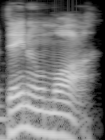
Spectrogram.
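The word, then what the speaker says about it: dénouement: the danum Moa uh so it's not pronounced as it's spelled because it's again French but it's that period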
